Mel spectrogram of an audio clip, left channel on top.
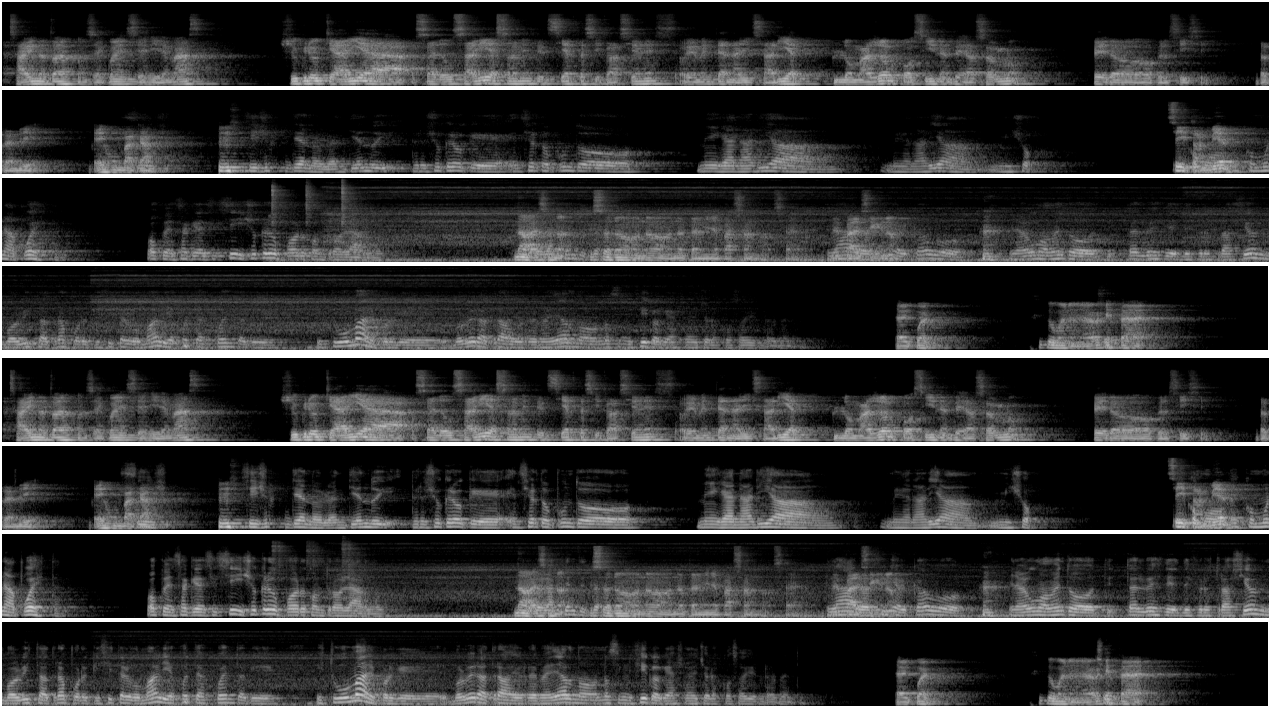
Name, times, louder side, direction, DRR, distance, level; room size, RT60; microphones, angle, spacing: voice 1, 0.1-2.0 2.8-8.0 8.3-10.2 10.9-12.1 12.6-13.1 13.6-14.2 14.8-15.1 24.3-25.0 30.5-34.3 35.1-35.3 46.9-47.3 48.5-49.4, equal, 5° right, 4 dB, 0.5 m, -25 dB
voice 2, 15.1-19.0 19.6-21.1 21.5-23.0 24.4-26.0 26.8-29.2 30.6-31.4 33.6-35.0 35.4-40.8 41.2-45.9 49.0-49.2, right 5 dB, 85° right, 12 dB, 0.5 m, -26 dB
Fire, 28.0-45.6, left 2 dB, 55° left, 2.1 m, -40 dB
13.5 x 6.7 x 3.2 m, 1.2 s
head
